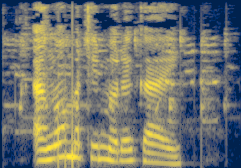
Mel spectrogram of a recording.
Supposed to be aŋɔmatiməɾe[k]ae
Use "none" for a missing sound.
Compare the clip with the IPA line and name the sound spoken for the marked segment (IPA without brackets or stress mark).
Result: k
